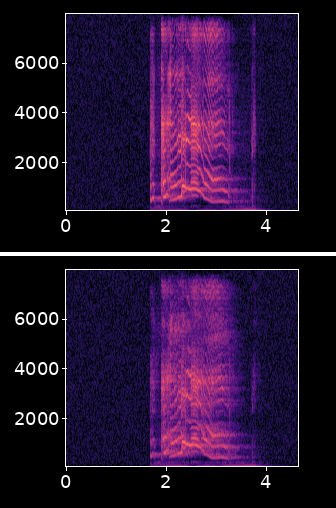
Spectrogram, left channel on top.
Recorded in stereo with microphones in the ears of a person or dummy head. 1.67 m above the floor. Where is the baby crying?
35° left (ahead or behind), 1.1 m.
